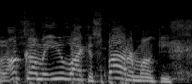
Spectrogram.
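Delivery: put-on Southern twang, pitched very high. Translating another speaker's line into a put-on Southern accent. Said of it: "translate into Southern for you?".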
